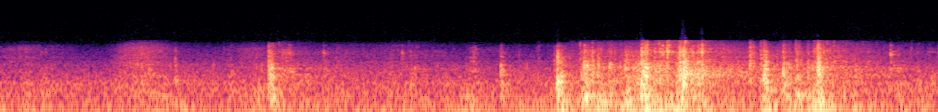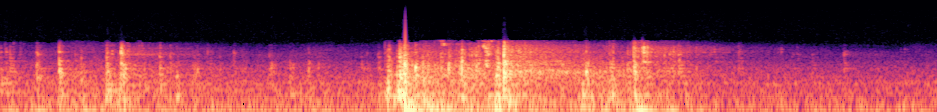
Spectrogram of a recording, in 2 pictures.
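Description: Plastic toy parts clicking and clattering: one click about three seconds in, then two bursts of rapid clicks and knocks, the second starting with the loudest knock.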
